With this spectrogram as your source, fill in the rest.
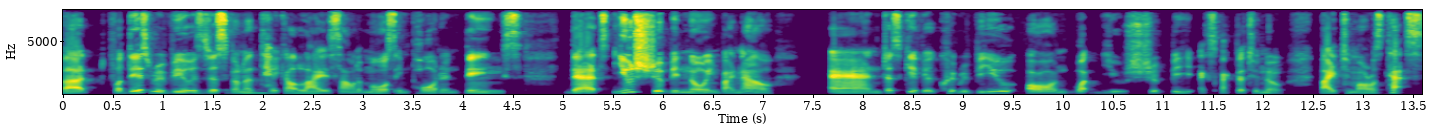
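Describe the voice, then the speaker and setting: A man with a Malaysian accent and medium pitch speaks at a fairly slow pace, using ordinary pitch variation. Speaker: teacher. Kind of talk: classroom test review lecture.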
